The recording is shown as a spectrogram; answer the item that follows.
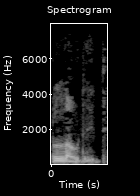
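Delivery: ordinary delivery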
